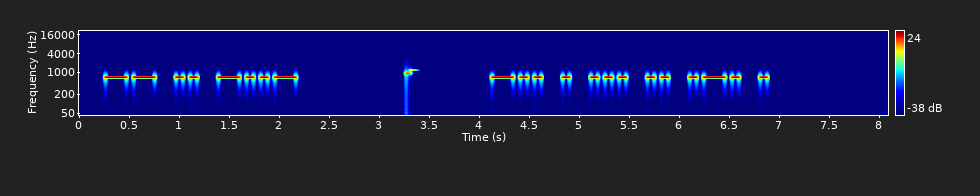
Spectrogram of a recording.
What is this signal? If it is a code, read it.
Morse code, heard as a keyed tone, about 17 wpm, 700 Hz. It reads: MIX DESIRE
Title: Sentences from Top 1100 Words - New Word Drill Alt - 17wpm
